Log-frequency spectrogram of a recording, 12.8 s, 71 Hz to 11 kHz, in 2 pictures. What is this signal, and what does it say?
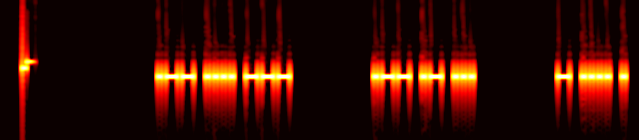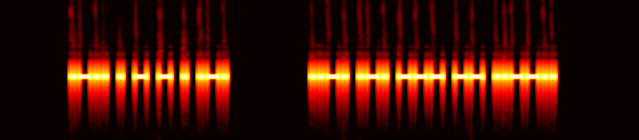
Morse code, heard as a keyed tone, about 30 wpm, 700 Hz. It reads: WHO WAS THE LETTER FROM?
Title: 3x Word-Spacing - Sentences from Top 300 Words - 30wpm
